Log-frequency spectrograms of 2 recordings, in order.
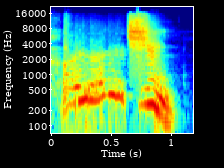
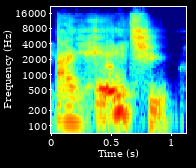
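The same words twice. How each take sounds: First: "I hate you" much higher, hate held and falling; furious cry. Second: Said in the usual way. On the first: Real, not acted. Telling his tormentors he hates them, much higher in rage. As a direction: throw it out high in real rage. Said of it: "fuck, I'm angry". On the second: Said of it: "I'm, like, heated, clearly".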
